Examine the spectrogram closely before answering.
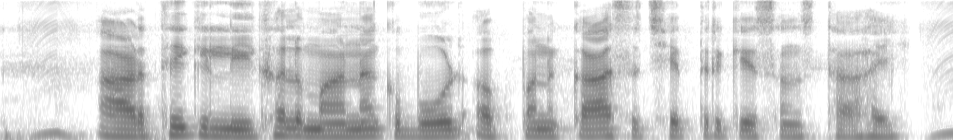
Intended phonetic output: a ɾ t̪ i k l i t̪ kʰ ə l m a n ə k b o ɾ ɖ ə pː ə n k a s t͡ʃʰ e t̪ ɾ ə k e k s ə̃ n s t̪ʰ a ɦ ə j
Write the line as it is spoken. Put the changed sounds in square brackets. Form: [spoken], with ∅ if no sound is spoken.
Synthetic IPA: a ɾ [t̪ʰ] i k l i [∅] kʰ ə l m a n ə k b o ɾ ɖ ə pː ə n k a s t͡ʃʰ e t̪ ɾ ə k e [∅] s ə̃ n s t̪ʰ a ɦ ə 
